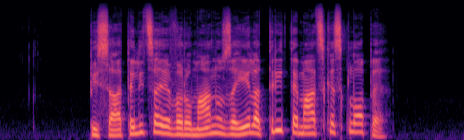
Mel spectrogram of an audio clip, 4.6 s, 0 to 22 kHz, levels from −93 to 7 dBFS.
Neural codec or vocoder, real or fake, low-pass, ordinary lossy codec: vocoder, 44.1 kHz, 128 mel bands, Pupu-Vocoder; fake; 19.8 kHz; none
